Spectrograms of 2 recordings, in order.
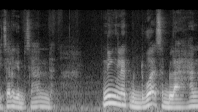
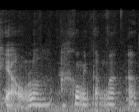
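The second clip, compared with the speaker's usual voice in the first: slow, soft, higher mock plea; hammed-up remorse, very quiet; fake tearful apology; 6 semitones higher, 12 dB quieter, slower than usual. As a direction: pretend to be on the verge of tears. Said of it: "Ini dong tetes mata biar kelihatan nangis".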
